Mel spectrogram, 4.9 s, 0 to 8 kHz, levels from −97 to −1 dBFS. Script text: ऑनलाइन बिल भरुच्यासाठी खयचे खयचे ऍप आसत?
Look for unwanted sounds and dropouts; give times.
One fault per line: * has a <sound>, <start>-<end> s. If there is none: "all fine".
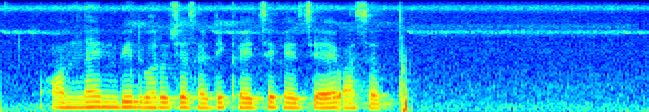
all fine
